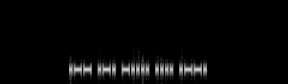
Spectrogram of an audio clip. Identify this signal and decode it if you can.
Morse code, heard as a keyed tone, about 52 wpm, 700 Hz. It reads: WR6HP
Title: USA Call Signs - 5 Characters - 3x Character Spacing - 50wpm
